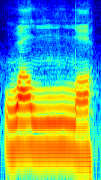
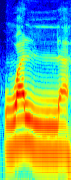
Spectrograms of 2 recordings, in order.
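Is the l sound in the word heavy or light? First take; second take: heavy; light. First: The l sound is heavy and thick. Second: The l sound is light and thin. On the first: The speaker calls it right. "huruf lam pada nama Allah dibaca dengan tebal" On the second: The speaker calls it wrong. "tu lam nipis. Ha, tak betul bacaannya"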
